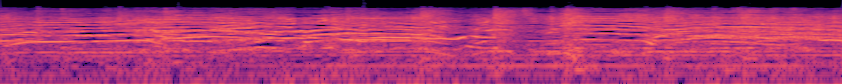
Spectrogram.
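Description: A crowd of children's voices shouting and clamouring over one another, with a short lull about two and a half seconds in.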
